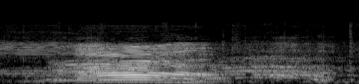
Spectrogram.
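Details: Friesian cow at a dairy farm in Pabna, Bangladesh, gives a single rich moo lasting about a second and a half, swelling and then fading, over low background noise.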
